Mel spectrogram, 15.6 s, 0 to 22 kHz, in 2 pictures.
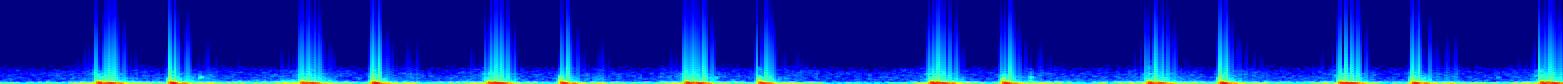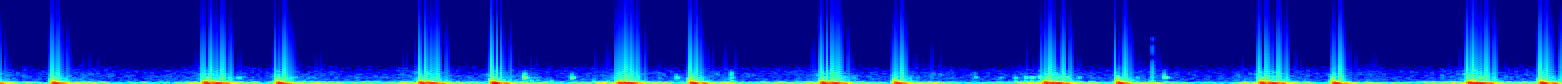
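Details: Male full heart auscultation: steady paired lub-dub beats at about 75 a minute, no extra sounds; normal heart sounds.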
